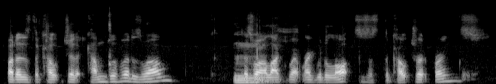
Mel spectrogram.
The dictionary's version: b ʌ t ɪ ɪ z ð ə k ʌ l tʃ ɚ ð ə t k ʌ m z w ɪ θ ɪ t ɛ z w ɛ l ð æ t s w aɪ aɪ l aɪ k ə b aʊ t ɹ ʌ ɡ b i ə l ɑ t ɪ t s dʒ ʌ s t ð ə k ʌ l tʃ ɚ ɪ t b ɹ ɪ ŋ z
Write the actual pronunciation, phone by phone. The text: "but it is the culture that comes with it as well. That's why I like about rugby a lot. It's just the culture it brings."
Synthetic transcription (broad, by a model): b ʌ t ɪ ɪ z ð ə k ʌ l tʃ ɚ ð ə t k ʌ m z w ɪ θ ɪ t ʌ z w ɛ l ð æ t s w aɪ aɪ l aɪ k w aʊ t l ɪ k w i ə l ɑ t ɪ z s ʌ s ð ə k ʌ l tʃ ɚ ɪ t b ɹ ɪ ŋ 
